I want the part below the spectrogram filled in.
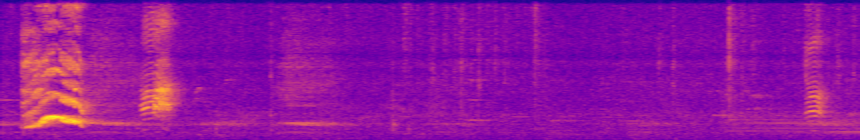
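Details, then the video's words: Finches recorded in their natural habitat: a loud, harsh squawk that rises and falls opens the recording, followed by a short buzzy note and a few faint, scattered chirps over a quiet hiss. "Enjoy the Serene Sounds of Finch Birdssong || ফিন্চ পাখির শব্দ || ফিন্চ পাখি কেমন করে ডাকে"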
